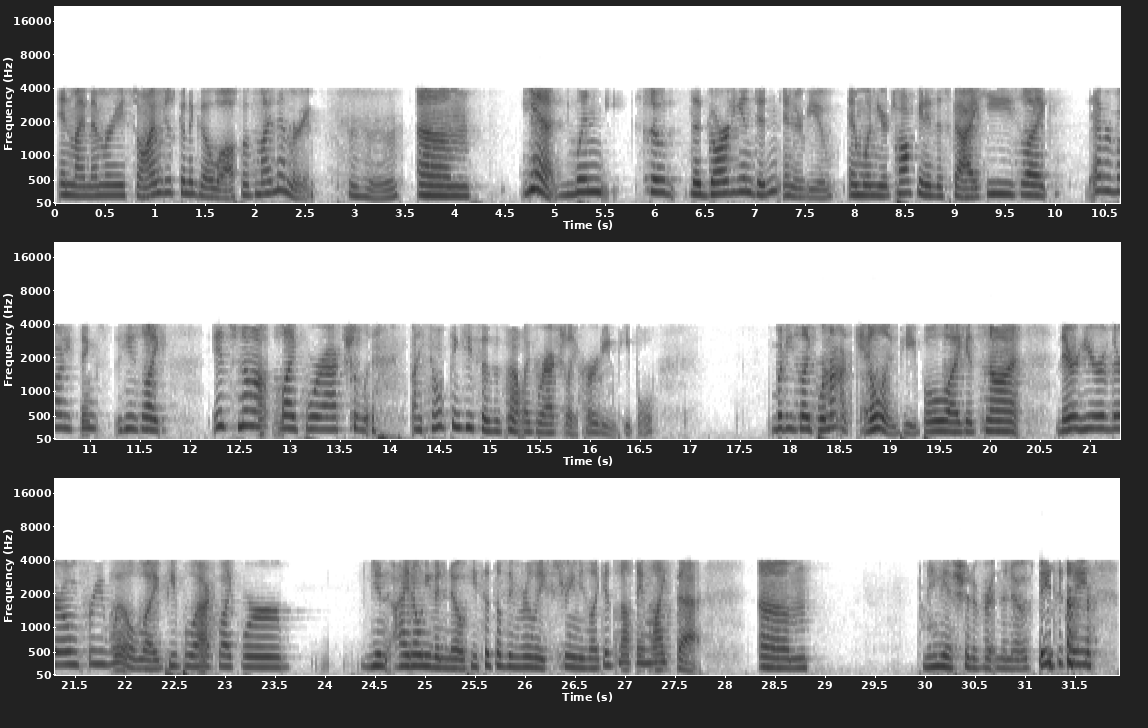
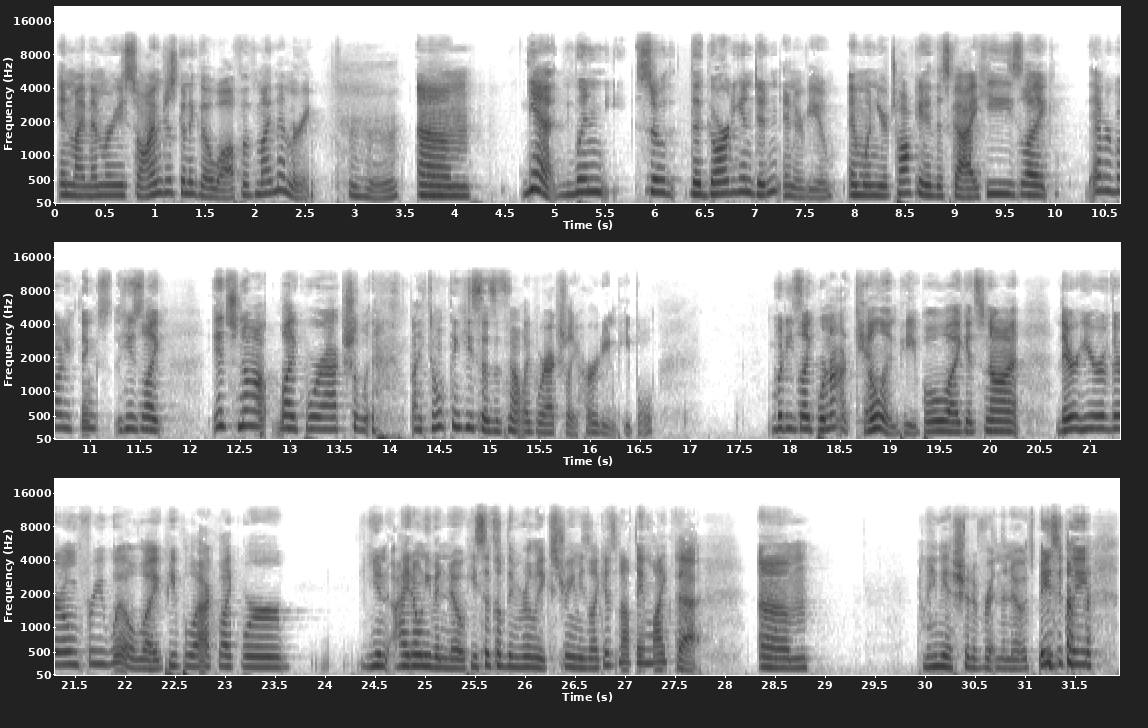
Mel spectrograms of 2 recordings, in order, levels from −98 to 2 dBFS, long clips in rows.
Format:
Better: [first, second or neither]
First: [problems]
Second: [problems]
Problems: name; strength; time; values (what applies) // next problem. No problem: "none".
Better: second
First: garbled, watery; badly; nothing above 4 kHz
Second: garbled, watery; slightly; nothing above 10.5 kHz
